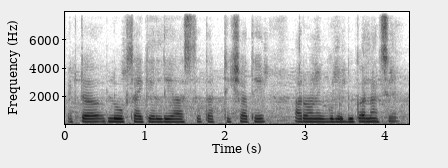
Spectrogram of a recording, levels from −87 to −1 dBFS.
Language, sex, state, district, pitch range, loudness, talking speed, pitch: Bengali, female, Tripura, West Tripura, 200-210 Hz, -16 LUFS, 165 wpm, 205 Hz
